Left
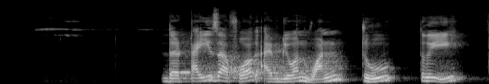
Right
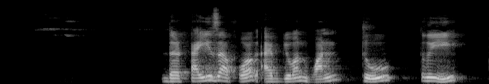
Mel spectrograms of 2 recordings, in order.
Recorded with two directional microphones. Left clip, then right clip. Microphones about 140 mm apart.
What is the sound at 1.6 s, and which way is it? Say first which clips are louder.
Speech: left 2 dB; 45° left (ahead or behind).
